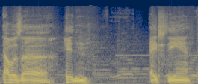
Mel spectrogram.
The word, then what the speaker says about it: HDN: Yeah, it's he spells it HDN, but it's pronounced Hidden.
